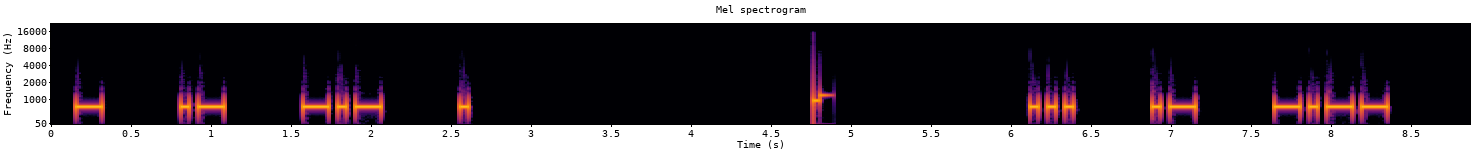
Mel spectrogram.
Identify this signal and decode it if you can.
Morse code, heard as a keyed tone, about 22 wpm, spaced as for 12 wpm, 700 Hz. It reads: TAKE SAY
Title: 3x Character Spacing - Top 500 Words - 22wpm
